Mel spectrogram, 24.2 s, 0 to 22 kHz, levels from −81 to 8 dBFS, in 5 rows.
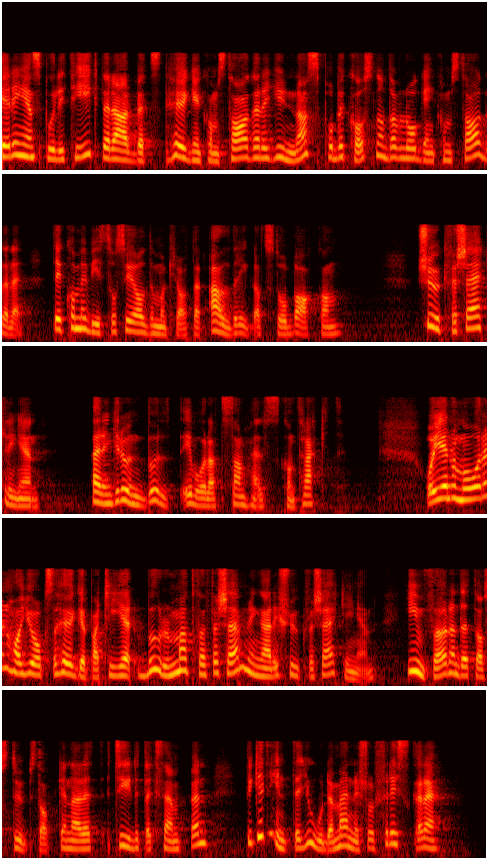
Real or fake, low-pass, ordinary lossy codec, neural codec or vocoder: fake; 7.2 kHz; MP3, 48 kbps; codec, 16 kHz, about 1 kbps, DyCAST, with the encoder's durations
